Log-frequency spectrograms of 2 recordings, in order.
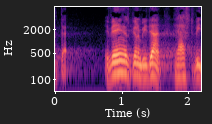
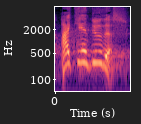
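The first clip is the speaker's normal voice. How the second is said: higher, earnest plea to God; desperate prayer, voice raised; pleading prayer; 5 semitones higher than usual. Shown as a demonstration. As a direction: cry out your helplessness to God. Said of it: "You tell God".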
